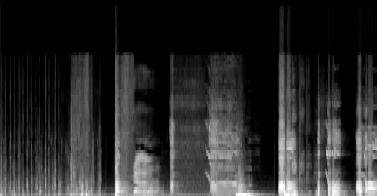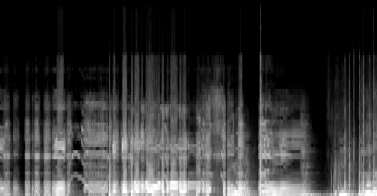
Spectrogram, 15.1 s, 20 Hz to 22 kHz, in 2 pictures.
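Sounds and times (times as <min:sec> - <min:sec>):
cartoon cat yelps and squeals: 0:04.1 - 0:05.0.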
